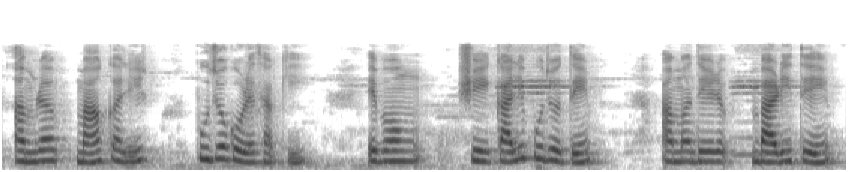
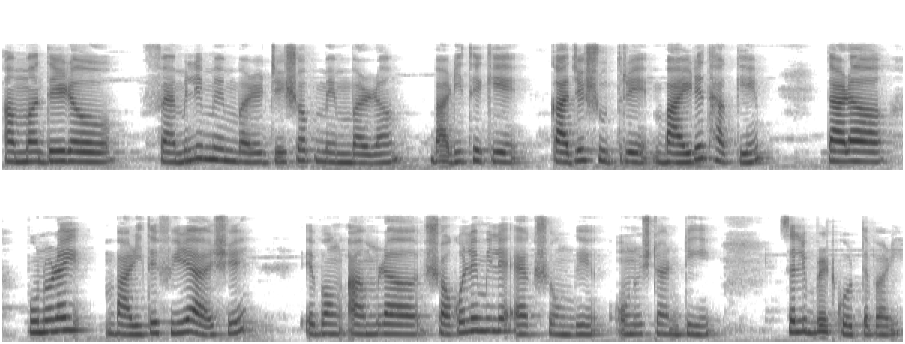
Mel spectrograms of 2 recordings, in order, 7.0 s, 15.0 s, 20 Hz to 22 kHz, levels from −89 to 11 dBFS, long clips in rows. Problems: none marked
